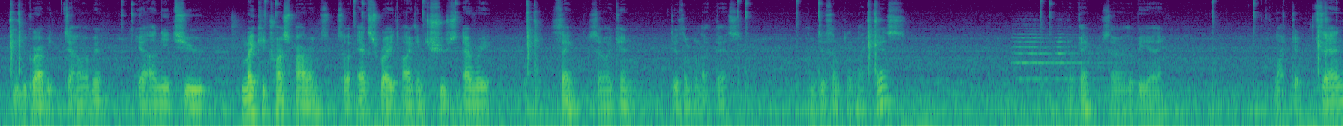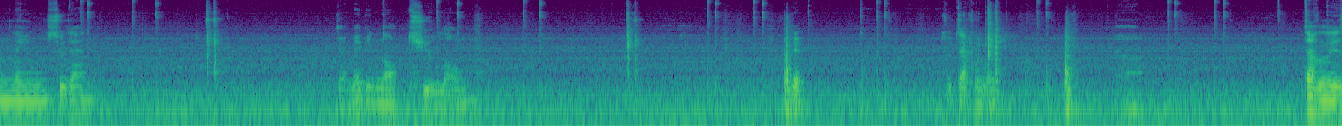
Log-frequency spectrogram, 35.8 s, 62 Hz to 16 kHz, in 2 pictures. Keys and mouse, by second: 1.6 right click, 3.5 click, 5.8 click, 9.8 click, 10.8 click, 13.8 click, 16.3 click, 19.0 click, 19.8 click, 23.7 click, 25.0 click, 27.3 click, 28.6 middle click, 34.8 click, 35.6-35.8 middle drag.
